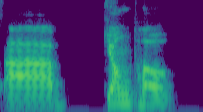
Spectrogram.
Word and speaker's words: Gyeongpo: I'll quickly do my one in Korea is Gyeongpo. I think I pronounced that okay. Tokjun. – Yep. Korean approved.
